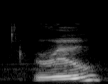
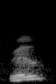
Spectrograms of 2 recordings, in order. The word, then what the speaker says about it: Roux: Roux, it's the French pronunciation, Roux, and CFOEP or CFOP, also called Friedrich method.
